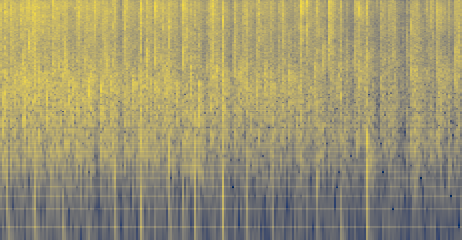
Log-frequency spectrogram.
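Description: Sustained audience applause at a Korean lecture, a dense, even wash of many hands clapping throughout, with a few sharper individual claps standing out.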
